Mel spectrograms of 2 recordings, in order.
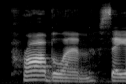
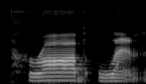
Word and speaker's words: problem: good job prob limb now we usually say i have a problem do you when you say it like that problem i have a problem so i hear problems question mark um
